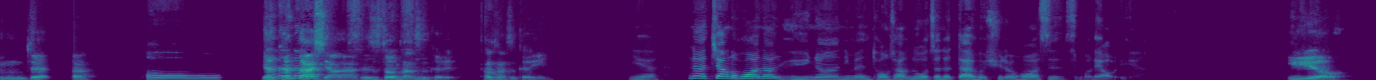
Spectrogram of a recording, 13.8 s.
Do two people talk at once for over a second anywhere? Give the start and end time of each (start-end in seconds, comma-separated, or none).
2.7-4.3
